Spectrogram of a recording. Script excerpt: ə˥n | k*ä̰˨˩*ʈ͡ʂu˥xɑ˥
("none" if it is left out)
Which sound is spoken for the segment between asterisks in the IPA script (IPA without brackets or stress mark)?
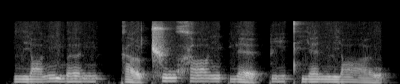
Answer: ä̰˨˩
